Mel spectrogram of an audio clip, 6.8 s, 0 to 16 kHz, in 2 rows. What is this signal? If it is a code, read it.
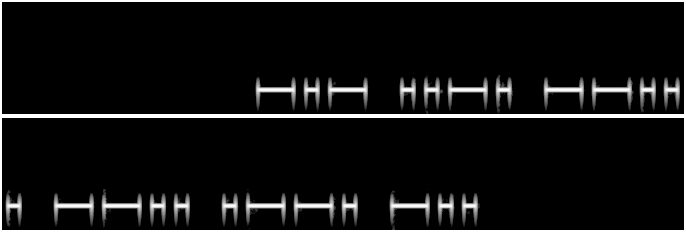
Morse code, heard as a keyed tone, about 20 wpm, 700 Hz. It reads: KF7ZPD
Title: USA Call Signs - 6 Characters - 20wpm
